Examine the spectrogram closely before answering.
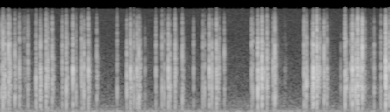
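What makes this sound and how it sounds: A large cardboard matchbox held in the hands is tapped and scratched along its sides and printed faces with long polished nails. The result is a quick, uneven run of dry, bright clicks and scratchy crackles in short bursts, each dying away instantly, with almost no low end.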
